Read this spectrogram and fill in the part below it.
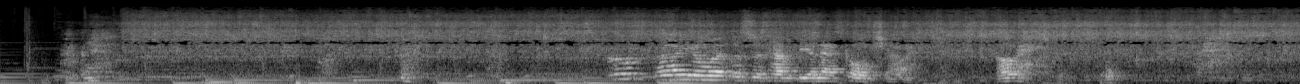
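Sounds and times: background music: 0.0 - 10.0
water running into bathtub: 0.6 - 13.0.

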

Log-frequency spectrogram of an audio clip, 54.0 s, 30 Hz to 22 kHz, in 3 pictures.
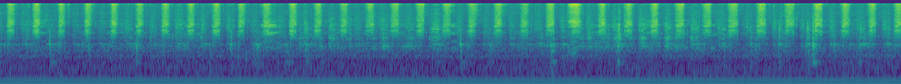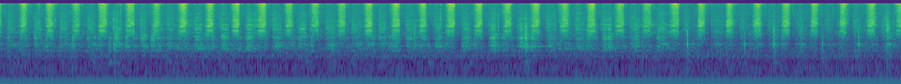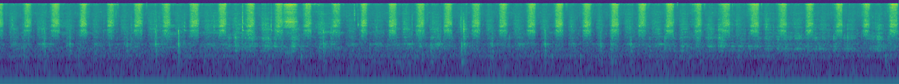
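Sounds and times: cable rasping rub in pipe: 0.0 - 54.0.

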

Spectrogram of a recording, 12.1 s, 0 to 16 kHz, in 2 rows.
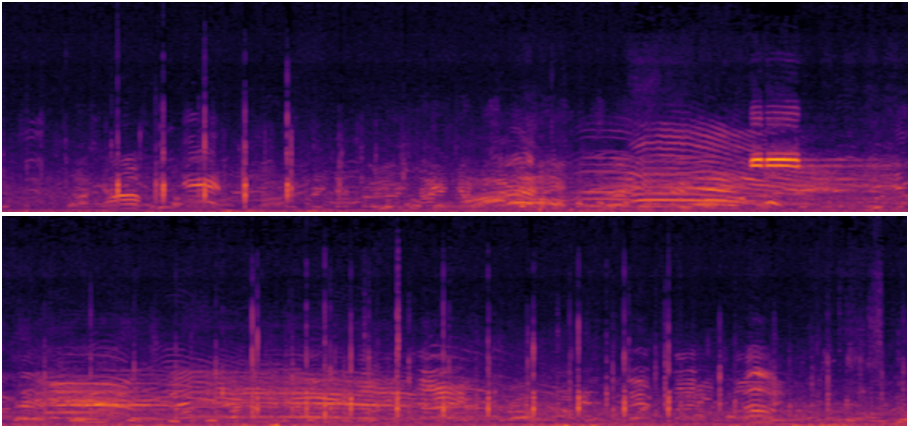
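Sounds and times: distant shouts of players: 2.8 - 9.5.

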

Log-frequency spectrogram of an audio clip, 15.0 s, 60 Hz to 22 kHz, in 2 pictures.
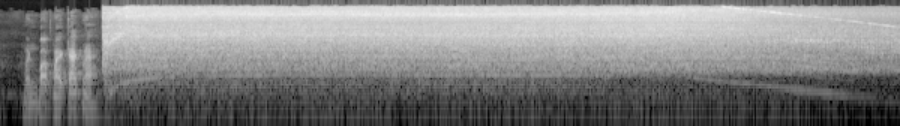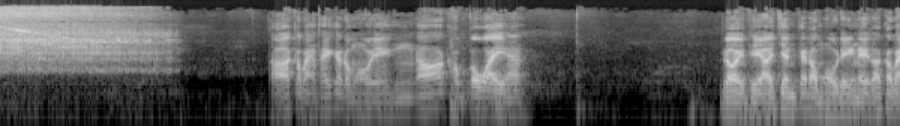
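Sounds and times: angle grinder whining: 0.9 - 9.0.

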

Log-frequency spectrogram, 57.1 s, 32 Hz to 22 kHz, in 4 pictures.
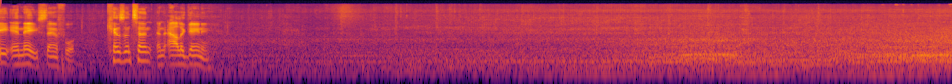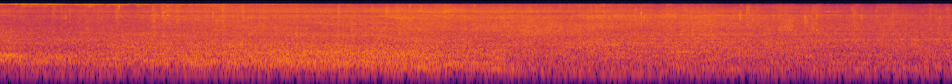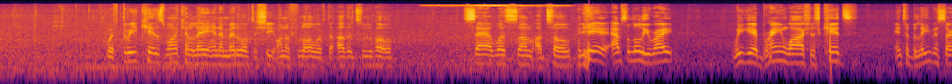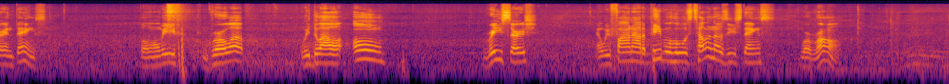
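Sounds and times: street traffic: 0.0 - 57.0
heavy vehicle passing: 4.1 - 34.2, 51.8 - 57.0.

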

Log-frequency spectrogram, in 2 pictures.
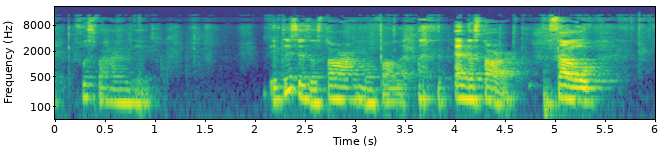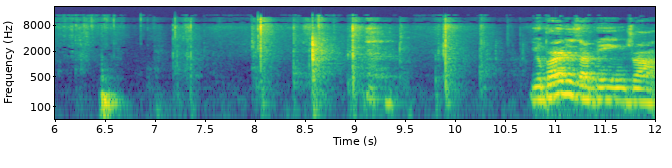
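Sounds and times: faint clicks and taps of cards: 8.0 - 10.7.

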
